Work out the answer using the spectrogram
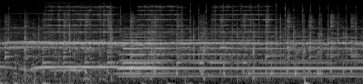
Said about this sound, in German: Mit Pfeifen und Trommeln versuchten die Beschäftigten der Tarifgemeinschaft der Länder auf ihre Anliegen aufmerksam zu machen.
